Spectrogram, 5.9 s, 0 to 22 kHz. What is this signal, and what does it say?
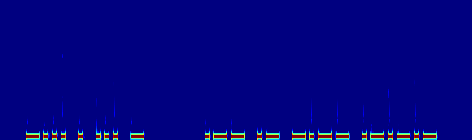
Morse code, heard as a keyed tone, about 22 wpm, 700 Hz. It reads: BEST WAY.
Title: 2x Word-Spacing - Sentences from Top 400 Words - 22wpm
